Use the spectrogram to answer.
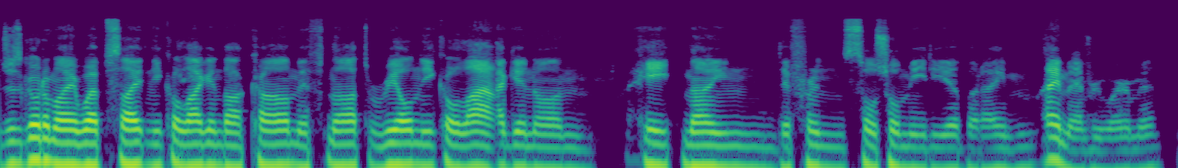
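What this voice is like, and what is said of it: French accent. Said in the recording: “with a French accent”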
